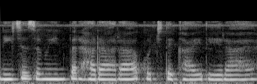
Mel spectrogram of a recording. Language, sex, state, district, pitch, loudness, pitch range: Hindi, female, Uttar Pradesh, Hamirpur, 240 Hz, -16 LUFS, 230-245 Hz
